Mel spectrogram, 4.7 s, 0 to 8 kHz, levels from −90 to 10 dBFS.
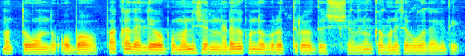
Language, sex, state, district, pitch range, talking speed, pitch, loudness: Kannada, male, Karnataka, Koppal, 115-125 Hz, 130 wpm, 120 Hz, -19 LUFS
